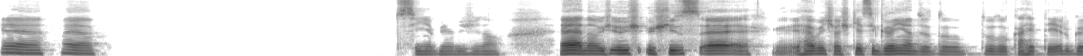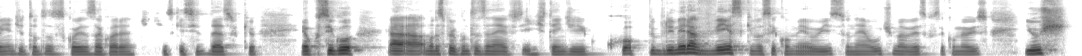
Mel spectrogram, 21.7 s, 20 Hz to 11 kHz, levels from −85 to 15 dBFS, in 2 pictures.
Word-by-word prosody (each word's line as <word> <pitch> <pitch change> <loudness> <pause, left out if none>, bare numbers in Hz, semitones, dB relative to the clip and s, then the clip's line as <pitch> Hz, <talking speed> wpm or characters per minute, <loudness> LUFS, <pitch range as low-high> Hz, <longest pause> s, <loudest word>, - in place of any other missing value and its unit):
É, 150 -5 -2 0.2
é. 135 -4 -4 3.0
Sim, 120 -1 -5
é 115 - -6
bem 115 0 -9
original. 115 0 -11 0.5
É, 135 +1 +9
não, 130 0 +1
e - - +2
o 140 +1 +3
e 140 0 -1
o 130 - 0
X 135 +1 +2
É, 130 -2 +5 0.5
realmente 125 +2 0
acho 120 0 -3
que 120 - -1
esse 120 +2 -2
ganha 125 +2 +1
do 110 -1 -6
do 110 -2 -7 0.4
do 115 -1 -4
Carreteiro, 115 +1 -4
ganha 115 0 -4
de 115 -1 -10
todas 110 +2 -9
as 110 -2 -9
coisas. 110 0 -2
Agora, 105 0 -3
ti 110 - -26
tinha 115 - -13
esquecido 115 +1 -9
dessa, 110 -2 -1
porque 110 - -9
eu - - -10 0.4
eu 115 -1 +5
consigo 140 +1 +6 0.3
Ah 120 -1 +5
ah, - - -1
uma 120 - -2
das 120 0 -3
perguntas, 120 -1 -3
né, 115 -2 -3
se 110 +1 -12
a - - -5
gente 110 0 -11
tem 110 0 -4
de 110 0 -5 0.2
co 135 +4 -2
primeira 135 +5 +5
vez 145 +4 +4
que 150 -6 -12
você 115 +1 -5
comeu 115 -1 -7
isso, 115 0 -8
né, 110 0 -8
a - - -8
última 115 0 -8
vez 110 +1 -7
que 110 - -27
você 125 - -14
comeu 110 0 -8
isso, 115 +1 -9 0.4
e 130 - +5
o 140 - +8
X 145 - -1
120 Hz, 185 wpm, -22 LUFS, 110-130 Hz, 3.0 s, É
